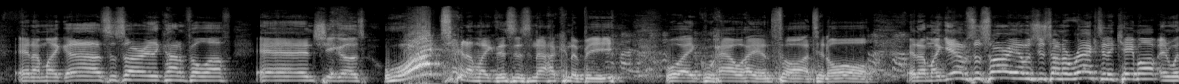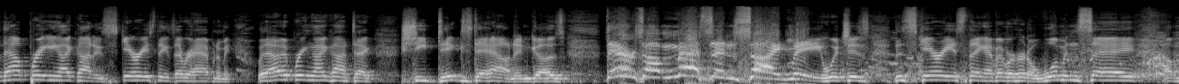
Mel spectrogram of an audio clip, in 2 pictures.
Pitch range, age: 170-245 Hz, 40-59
